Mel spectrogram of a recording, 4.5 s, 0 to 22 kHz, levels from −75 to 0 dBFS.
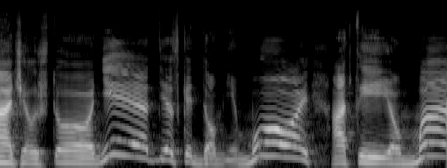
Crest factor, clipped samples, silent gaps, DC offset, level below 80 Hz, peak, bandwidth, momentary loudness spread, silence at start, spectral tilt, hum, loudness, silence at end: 22 dB; under 0.1%; none; under 0.1%; -74 dBFS; -4 dBFS; 17 kHz; 9 LU; 0 s; -5.5 dB/octave; none; -26 LUFS; 0 s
